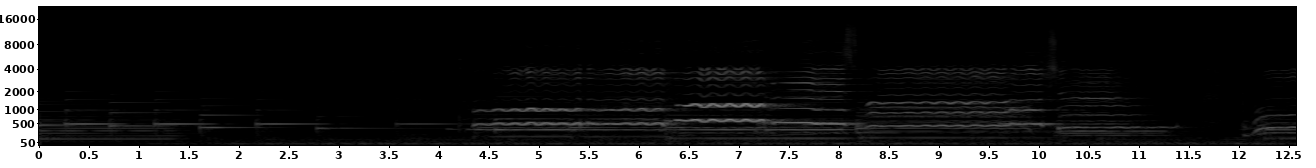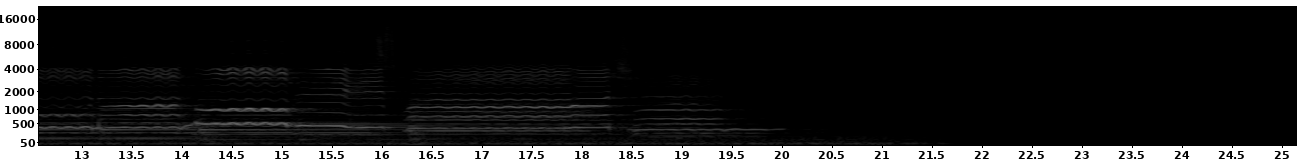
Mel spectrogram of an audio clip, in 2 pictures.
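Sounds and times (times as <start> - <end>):
soprano singing: 3.6 - 20.0.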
